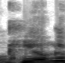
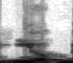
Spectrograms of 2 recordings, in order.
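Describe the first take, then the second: First: "کھیوک" with an aspirated kh at the start; "کھیوک", first sound kh, not g; aspirated K reading. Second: "گیوک" with a voiced g at the start; "گیوک", first sound g, not kh; G reading. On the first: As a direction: say "کھیوک" opening on a breath-puffed k. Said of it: "اس کو کھیوک بھی کہتے ہیں". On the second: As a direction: say "گیوک" opening on a hard g. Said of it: "گیوک بھی کہتے ہیں". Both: Shown as a demonstration.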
